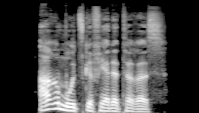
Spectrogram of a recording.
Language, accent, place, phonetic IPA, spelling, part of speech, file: German, Germany, Berlin, [ˈaʁmuːt͡sɡəˌfɛːɐ̯dətəʁəs], armutsgefährdeteres, adjective, De-armutsgefährdeteres.ogg
- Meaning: strong/mixed nominative/accusative neuter singular comparative degree of armutsgefährdet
